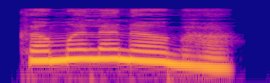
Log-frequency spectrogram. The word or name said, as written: ಕಮಲನಾಭ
